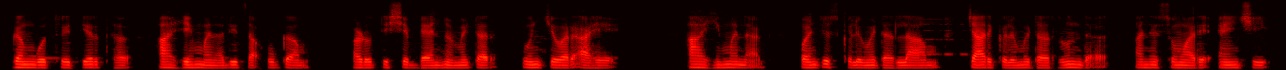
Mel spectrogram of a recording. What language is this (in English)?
Marathi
